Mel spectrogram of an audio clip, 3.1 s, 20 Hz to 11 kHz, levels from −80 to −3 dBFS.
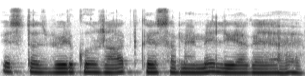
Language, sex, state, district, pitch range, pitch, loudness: Hindi, male, Jharkhand, Ranchi, 130-140 Hz, 135 Hz, -15 LUFS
